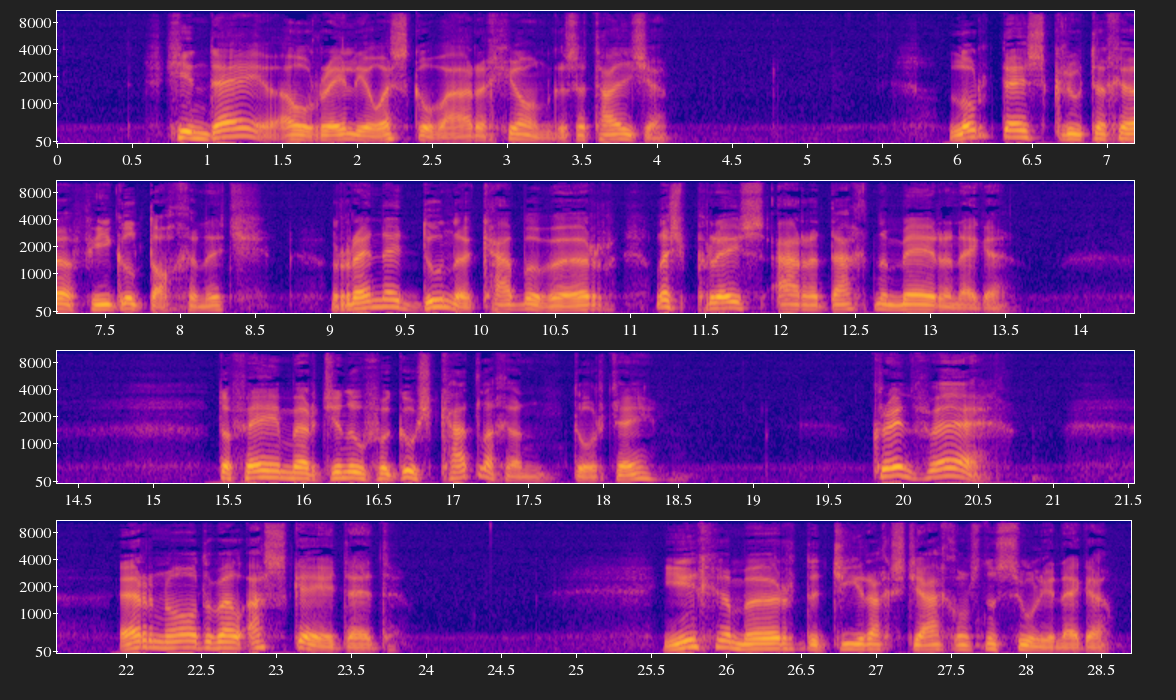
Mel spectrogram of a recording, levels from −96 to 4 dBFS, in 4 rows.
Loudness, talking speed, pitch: -22 LUFS, 65 wpm, 150 Hz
